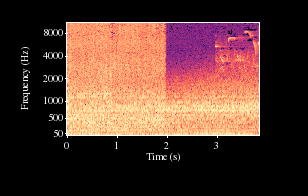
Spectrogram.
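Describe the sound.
A rain shower falls on a hot-air balloon basket, a dense, steady hiss of pattering drops that grows thinner and softer in its top end partway through.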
